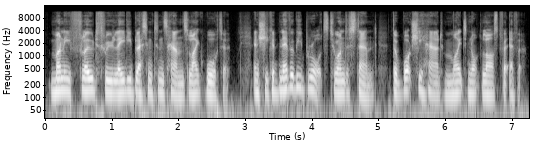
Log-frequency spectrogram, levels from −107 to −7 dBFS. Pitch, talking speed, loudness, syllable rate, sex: 125 Hz, 205 wpm, -19 LUFS, 5.4 syllables/s, male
